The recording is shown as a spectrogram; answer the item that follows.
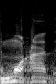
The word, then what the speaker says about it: معاذ: مصعب، منیب۔ میمون، معاذ، ذال سے ہے، معاذ، صحیح لفظ جو ہے معاذ ہے، حالانکہ معاذ بولتے ہیں لوگ، وہ لفظ الگ ہو جاوے گا، وہ بھی رکھ سکتے ہیں، لیکن صحیح جو لفظ ہے صحابی کا جو نام ہے وہ معاذ ہے۔ محمد ہمارے نبی صلی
